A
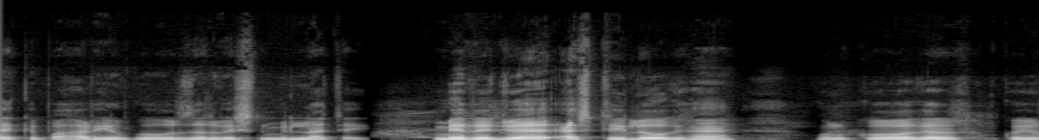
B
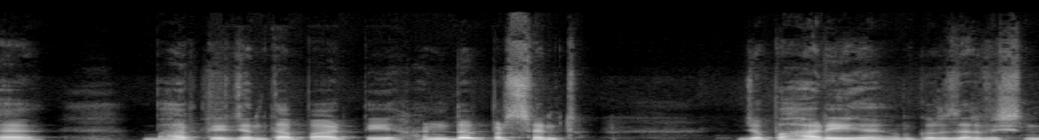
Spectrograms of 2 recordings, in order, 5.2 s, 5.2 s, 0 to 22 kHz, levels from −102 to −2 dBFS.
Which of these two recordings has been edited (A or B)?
A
